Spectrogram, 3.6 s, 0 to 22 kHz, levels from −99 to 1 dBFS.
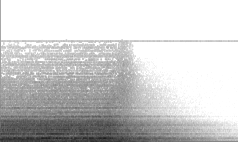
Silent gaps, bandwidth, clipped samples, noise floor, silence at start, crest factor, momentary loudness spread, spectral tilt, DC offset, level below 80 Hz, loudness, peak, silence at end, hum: none; 12.5 kHz; under 0.1%; -61 dBFS; 0 s; 16 dB; 15 LU; -6 dB/octave; 0.6%; -60 dBFS; -19 LUFS; -6 dBFS; 0.95 s; none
